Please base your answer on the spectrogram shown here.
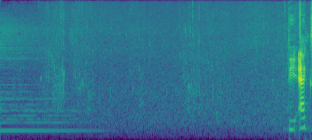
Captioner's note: lively music; water lapping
